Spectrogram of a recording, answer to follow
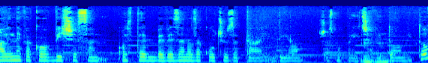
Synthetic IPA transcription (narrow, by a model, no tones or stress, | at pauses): alinekako̞ʋiʃesamo̰d̪t̪ebeʋeːzanazakut͡ɕuzat̪aːjd̪io | ʃt̪osmopɾiːt͡ʃalid̪omit̪o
